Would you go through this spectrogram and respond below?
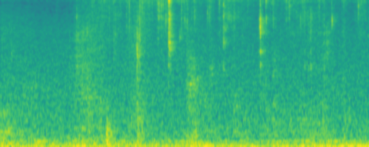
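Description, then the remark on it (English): Water drips slowly and irregularly from a tub after the water is turned off, a few soft, quiet plinks spaced over several seconds against a steady low background hum, with no one talking. “Well, as it slows down, it does get a little bit slower every time, but it definitely doesn't speed up.”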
